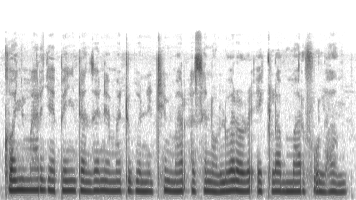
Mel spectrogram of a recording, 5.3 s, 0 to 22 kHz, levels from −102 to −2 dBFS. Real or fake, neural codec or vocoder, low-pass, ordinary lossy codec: real; none; none; none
